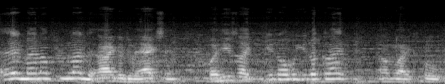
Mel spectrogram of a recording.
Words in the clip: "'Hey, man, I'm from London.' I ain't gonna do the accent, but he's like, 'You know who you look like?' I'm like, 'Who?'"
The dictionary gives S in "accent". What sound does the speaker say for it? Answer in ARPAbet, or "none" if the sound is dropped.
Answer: SH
